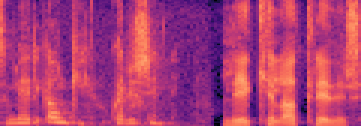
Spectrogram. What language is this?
Icelandic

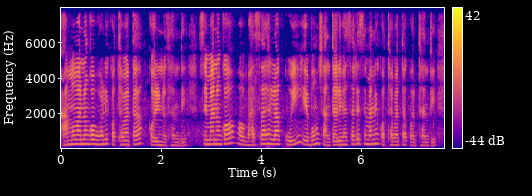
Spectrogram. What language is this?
Odia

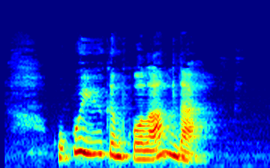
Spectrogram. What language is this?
Mari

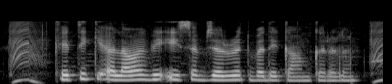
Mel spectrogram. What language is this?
Bhojpuri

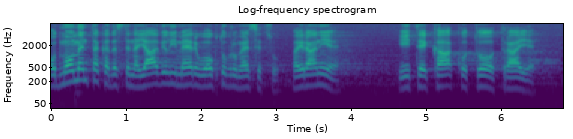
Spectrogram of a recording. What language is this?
Serbian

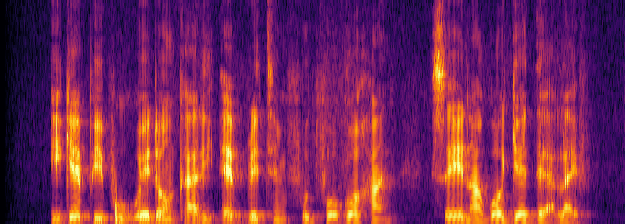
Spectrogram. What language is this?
Nigerian Pidgin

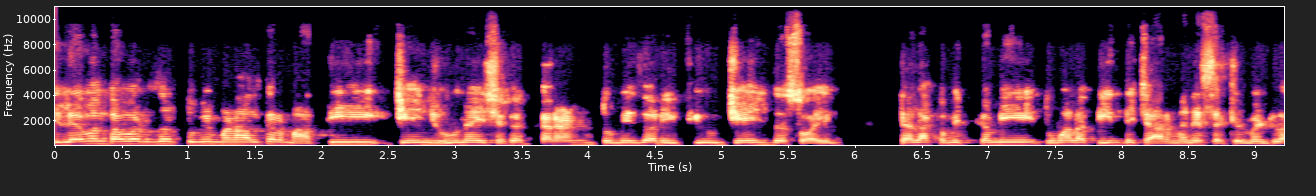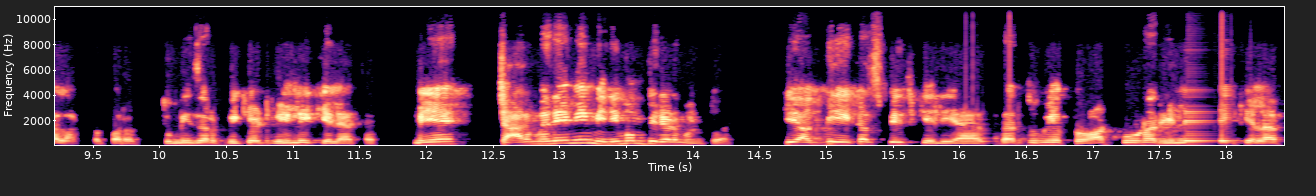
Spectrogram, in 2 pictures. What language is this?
Marathi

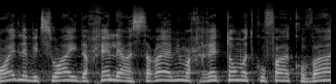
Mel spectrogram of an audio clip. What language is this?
Hebrew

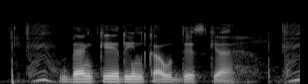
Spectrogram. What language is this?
Maithili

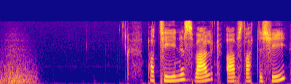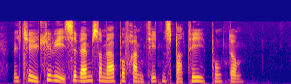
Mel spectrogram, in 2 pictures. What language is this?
Norwegian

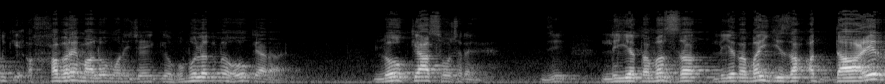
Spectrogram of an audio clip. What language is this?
Urdu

